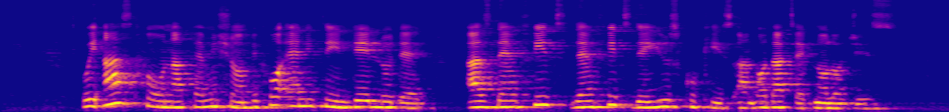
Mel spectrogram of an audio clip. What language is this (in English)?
Nigerian Pidgin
